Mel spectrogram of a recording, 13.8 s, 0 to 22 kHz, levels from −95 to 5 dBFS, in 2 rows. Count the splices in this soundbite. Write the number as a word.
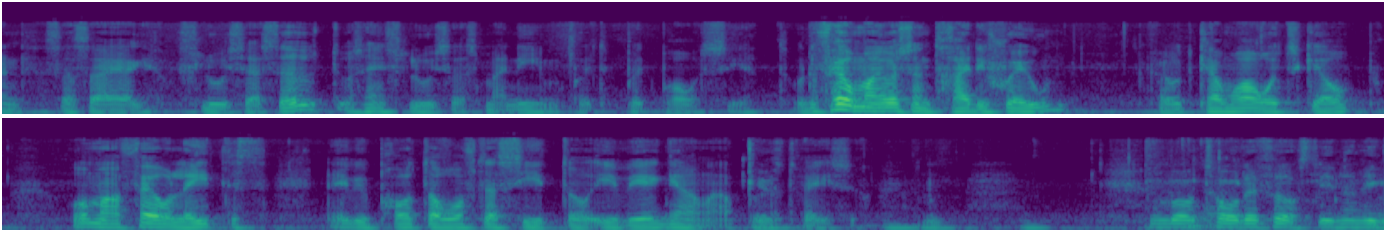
two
